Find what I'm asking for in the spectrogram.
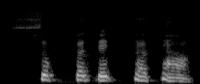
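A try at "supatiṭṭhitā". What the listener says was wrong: Supatitita. Titita, not titata.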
